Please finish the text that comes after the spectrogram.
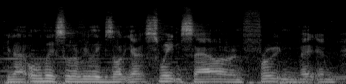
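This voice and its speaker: A man's voice: medium pitch, level tone, fast, music in the background. A man, a chef chatting casually and enthusiastically in an interview, with many fillers and restarts. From Spain.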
